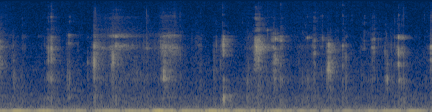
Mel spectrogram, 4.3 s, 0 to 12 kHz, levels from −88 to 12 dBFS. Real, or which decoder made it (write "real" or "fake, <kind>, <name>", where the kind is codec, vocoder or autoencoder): real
